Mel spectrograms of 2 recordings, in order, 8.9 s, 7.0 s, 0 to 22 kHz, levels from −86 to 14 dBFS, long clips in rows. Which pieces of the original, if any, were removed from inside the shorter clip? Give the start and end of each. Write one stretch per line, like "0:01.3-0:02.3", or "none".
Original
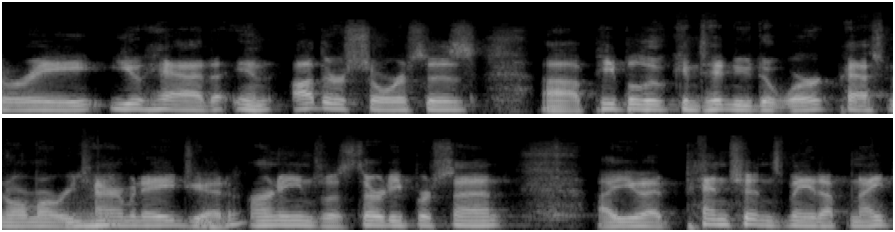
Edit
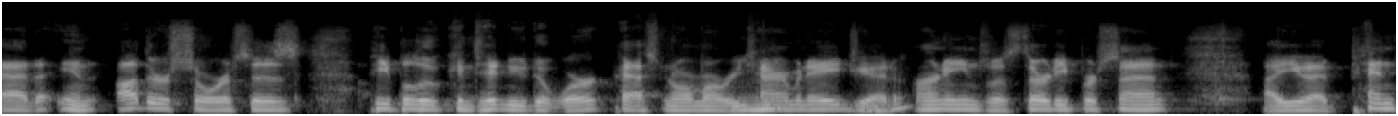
0:02.7-0:02.9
